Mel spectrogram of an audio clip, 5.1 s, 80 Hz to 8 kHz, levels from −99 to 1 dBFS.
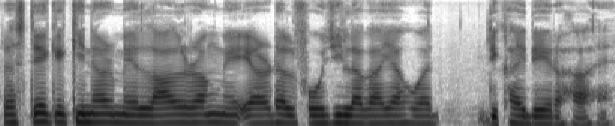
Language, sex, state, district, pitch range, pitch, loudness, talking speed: Hindi, male, Arunachal Pradesh, Lower Dibang Valley, 130-140 Hz, 135 Hz, -15 LUFS, 185 wpm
